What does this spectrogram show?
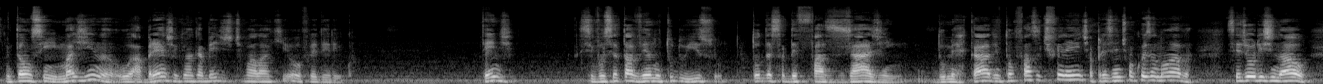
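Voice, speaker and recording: Actor guy giving blunt fired-up advice on a live, mellow voice, faint hiss behind. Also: fairly high pitch, lively intonation, brisk. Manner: blunt, swears freely, passionate. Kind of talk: casual live chat answering viewer questions.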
